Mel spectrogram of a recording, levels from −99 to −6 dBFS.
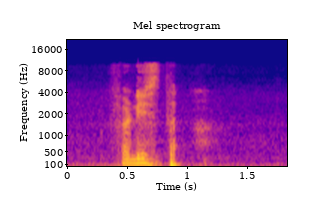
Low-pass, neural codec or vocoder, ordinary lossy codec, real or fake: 9.9 kHz; vocoder, 22.05 kHz, 80 mel bands, WaveNeXt; AAC, 32 kbps; fake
